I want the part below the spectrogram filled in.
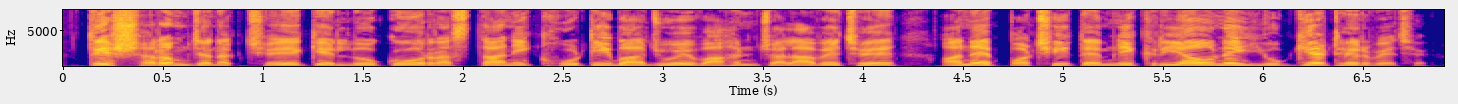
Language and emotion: Gujarati, disgusted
